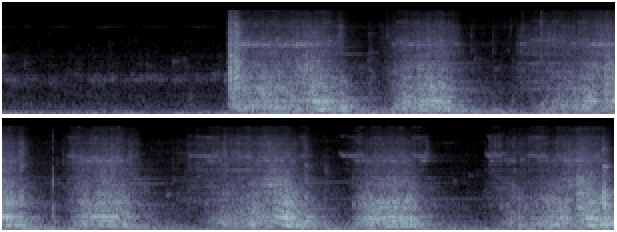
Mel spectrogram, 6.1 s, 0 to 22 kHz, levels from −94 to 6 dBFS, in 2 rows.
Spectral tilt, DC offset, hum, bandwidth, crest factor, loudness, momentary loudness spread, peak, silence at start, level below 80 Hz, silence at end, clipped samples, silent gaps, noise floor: -5 dB/octave; 0.2%; none; 15.5 kHz; 20 dB; -33 LUFS; 13 LU; -12 dBFS; 0 s; -50 dBFS; 0 s; under 0.1%; none; -54 dBFS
